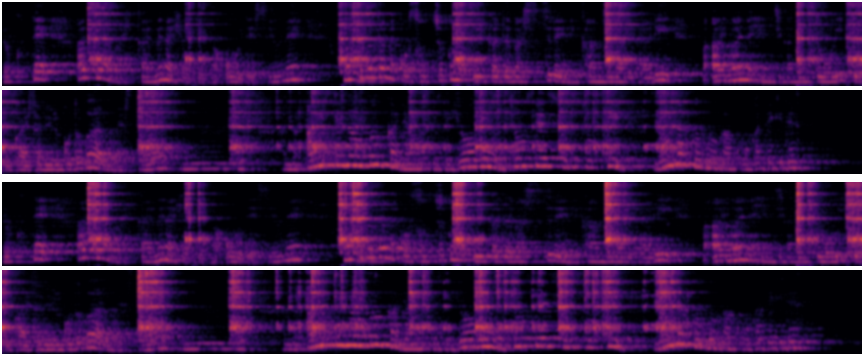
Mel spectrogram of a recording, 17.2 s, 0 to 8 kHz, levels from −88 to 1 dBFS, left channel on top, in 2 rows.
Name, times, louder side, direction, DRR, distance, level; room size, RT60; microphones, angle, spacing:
voice 1, 0.0-10.3, left 1 dB, 65° left, 1 dB, 3.5 m, -51 dB
sound 1, 0.8-1.1 1.8-2.1 3.4-3.7 4.5-4.8 6.0-6.3 7.9-8.2 8.4-8.7 10.0-10.3 10.9-12.3 12.7-15.5, right 10 dB, 85° right, 1.4 m, -36 dB
voice 2, 10.4-16.6, equal, 45° left, 4 dB, 4.1 m, -48 dB
26.0 x 25.0 x 5.7 m, 1.3 s
head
